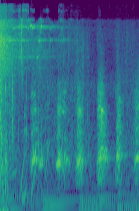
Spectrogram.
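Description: Hens in the Slime Rancher video game cluck in a quick series of short, close, rhythmic clucks over a low background hum.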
